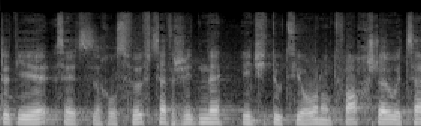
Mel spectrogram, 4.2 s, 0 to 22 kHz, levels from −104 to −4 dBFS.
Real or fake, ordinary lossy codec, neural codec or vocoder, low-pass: real; none; none; 14.4 kHz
